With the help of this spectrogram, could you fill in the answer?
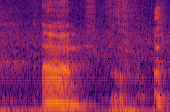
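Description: A loud, drawn-out belch with a throaty, falling pitch lasting about half a second, followed by a couple of shorter, rougher guttural bursts.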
